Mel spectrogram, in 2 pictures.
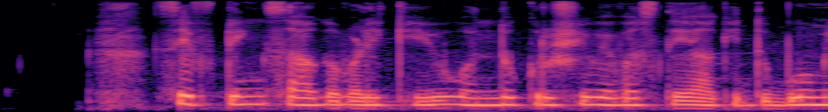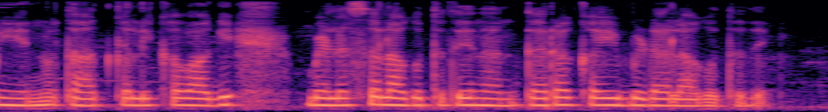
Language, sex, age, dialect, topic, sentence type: Kannada, female, 18-24, Mysore Kannada, agriculture, statement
